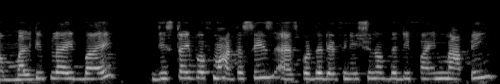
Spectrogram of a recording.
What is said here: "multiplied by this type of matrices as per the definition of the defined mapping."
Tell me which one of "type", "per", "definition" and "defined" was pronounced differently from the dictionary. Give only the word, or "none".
per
